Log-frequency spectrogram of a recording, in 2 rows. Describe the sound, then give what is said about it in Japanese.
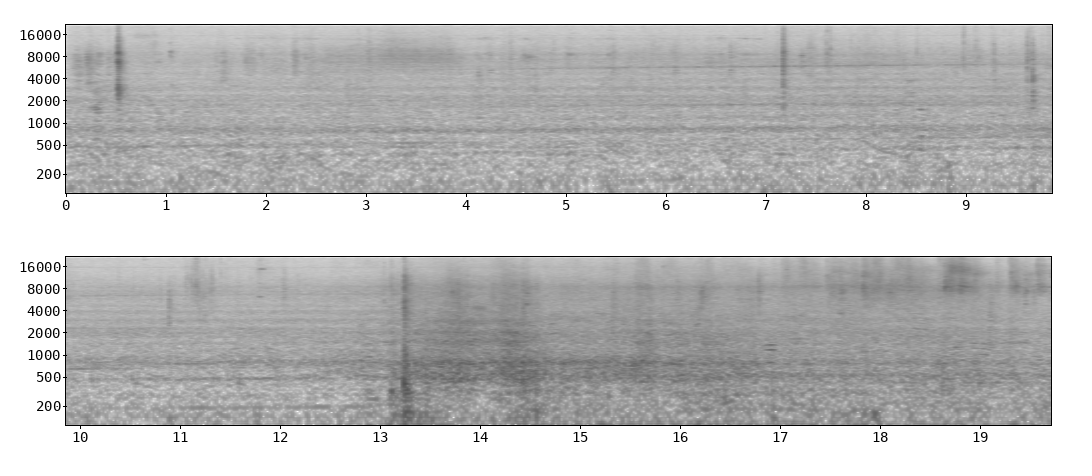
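Steady low rumble of a commuter train running into Shinjuku Station, arriving at track 3, heard from inside the car. It swells louder with a brief clatter about two-thirds through; a faint voice may be present. The train turns back at Shinjuku as a Yokosuka Line through service toward Zushi. “この電車新宿駅から折り返し横須賀線直通逗子方面の電車として運転をいたします。”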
